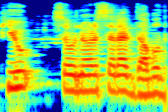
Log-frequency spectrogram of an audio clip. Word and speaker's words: più: Più is a strong monosyllable ending in an accent. Più.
